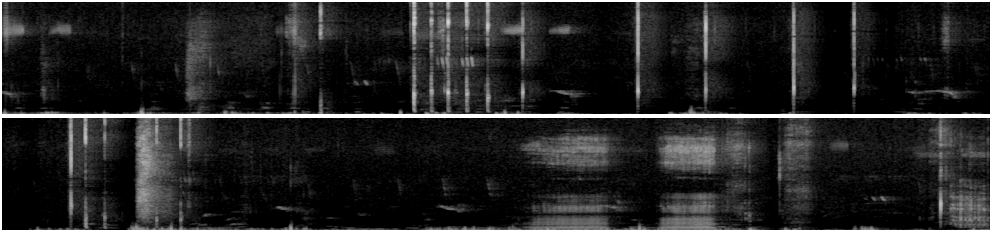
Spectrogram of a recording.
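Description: A dog whining in two drawn-out calls, among scattered knocks and rustles.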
